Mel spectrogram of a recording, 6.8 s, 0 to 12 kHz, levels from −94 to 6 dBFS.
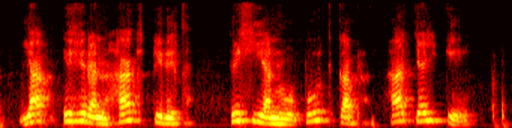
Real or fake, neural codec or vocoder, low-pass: fake; codec, 24 kHz, 3 kbps, HILCodec; 10.8 kHz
